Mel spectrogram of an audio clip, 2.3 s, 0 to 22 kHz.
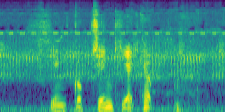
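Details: Frogs still calling around 7 a.m. in rice fields after rain, with the sun already high: a run of short, deep, throaty croaks in a burst of about five pulses, over a steady insect hum.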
